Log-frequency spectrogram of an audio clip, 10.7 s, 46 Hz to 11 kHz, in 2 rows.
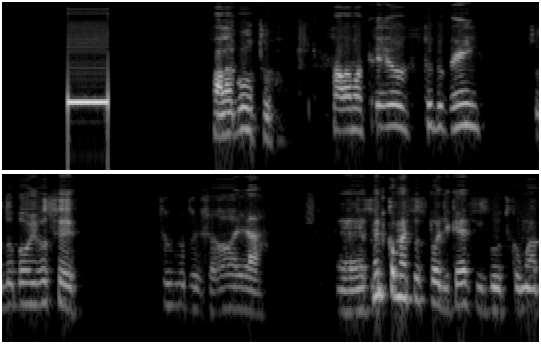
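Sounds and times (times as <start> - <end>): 
telephone ringing tone as an outgoing call is placed: 0.7 - 1.1
speech: 2.1 - 6.2, 7.0 - 8.1, 8.7 - 10.7.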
